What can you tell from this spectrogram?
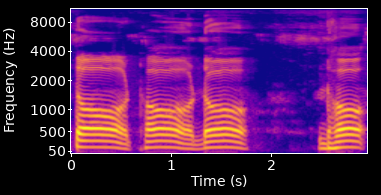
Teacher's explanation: ट वर्ग में का उच्चारण मूर्धा से होगा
